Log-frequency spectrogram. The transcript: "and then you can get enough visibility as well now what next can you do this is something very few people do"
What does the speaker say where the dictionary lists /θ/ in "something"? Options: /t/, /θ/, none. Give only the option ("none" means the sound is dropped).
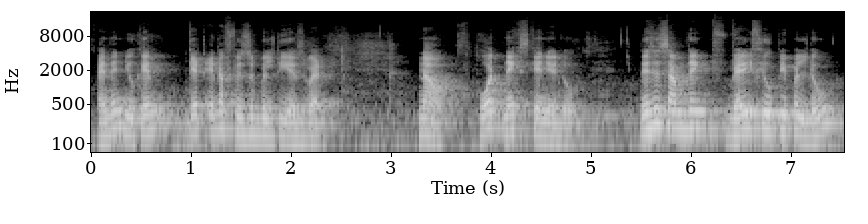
/t/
